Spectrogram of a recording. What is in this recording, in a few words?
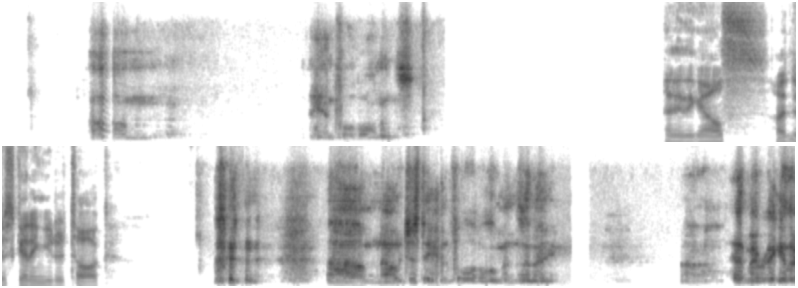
ts3 recording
